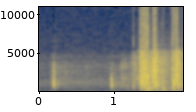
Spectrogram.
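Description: A door opens as someone comes in: a few soft clicks and knocks, then a louder burst of rattling, scraping noise, with no talk.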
